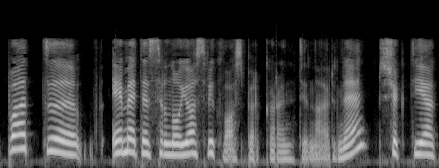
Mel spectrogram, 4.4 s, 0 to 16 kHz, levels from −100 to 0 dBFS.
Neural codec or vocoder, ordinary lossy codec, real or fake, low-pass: codec, 16 kHz, 4.8 kbps, FACodec; AAC, 48 kbps; fake; 7.2 kHz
